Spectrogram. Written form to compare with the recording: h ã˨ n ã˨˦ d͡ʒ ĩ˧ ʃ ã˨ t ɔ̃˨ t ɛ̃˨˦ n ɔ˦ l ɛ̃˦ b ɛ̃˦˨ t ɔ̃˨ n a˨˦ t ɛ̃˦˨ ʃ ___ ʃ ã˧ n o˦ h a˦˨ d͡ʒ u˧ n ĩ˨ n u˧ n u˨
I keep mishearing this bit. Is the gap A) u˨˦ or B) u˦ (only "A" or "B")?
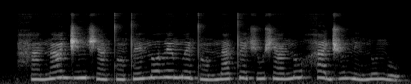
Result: A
